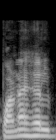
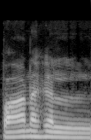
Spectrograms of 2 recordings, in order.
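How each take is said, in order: First: The first vowel is short. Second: The first vowel is long. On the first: This is how people have commonly said it. The speaker calls it wrong. "இப்படின்னு நம்ம சொல்லிட்டோம்" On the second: This is the name's real form. The speaker calls it right. "உண்மையான இது வந்து பானகல் அரசர் தான்"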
